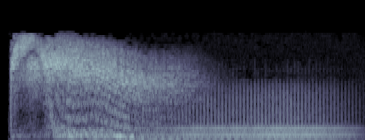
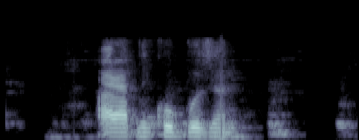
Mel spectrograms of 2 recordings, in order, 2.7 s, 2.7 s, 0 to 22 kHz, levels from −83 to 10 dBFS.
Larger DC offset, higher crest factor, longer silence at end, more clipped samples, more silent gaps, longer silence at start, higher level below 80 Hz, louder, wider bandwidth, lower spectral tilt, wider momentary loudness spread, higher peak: first, 0.2% vs under 0.1%; about the same, 18 dB vs 20 dB; about the same, 0 s vs 0.1 s; neither; second, none vs 2.38-2.50 s; second, 0.05 s vs 0.4 s; first, -44 dBFS vs -52 dBFS; first, -15 LUFS vs -19 LUFS; first, 8.8 kHz vs 7.4 kHz; second, -1.5 dB/octave vs -6.5 dB/octave; second, 18 LU vs 21 LU; about the same, -2 dBFS vs -2 dBFS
